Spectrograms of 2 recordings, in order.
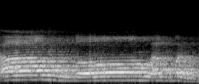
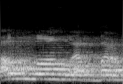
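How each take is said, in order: First: The opening vowel of Allahu is drawn out long. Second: The opening vowel of Allahu is kept short. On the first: It asks whether God is great. The speaker calls it wrong. "hamzahnya agak dipanjangkan" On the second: It states that God is great. The speaker calls it right. "maknanya Allah Maha Agung"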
